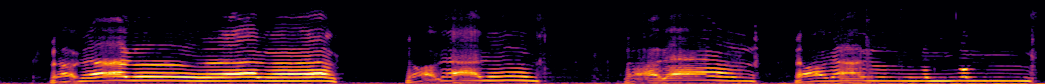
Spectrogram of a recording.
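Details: Domestic female cat indoors in the morning, upset at another cat in her garden: four long, drawn-out, wavering yowls with rich harmonics, the first about three seconds, separated by short pauses; faint low hum beneath.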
